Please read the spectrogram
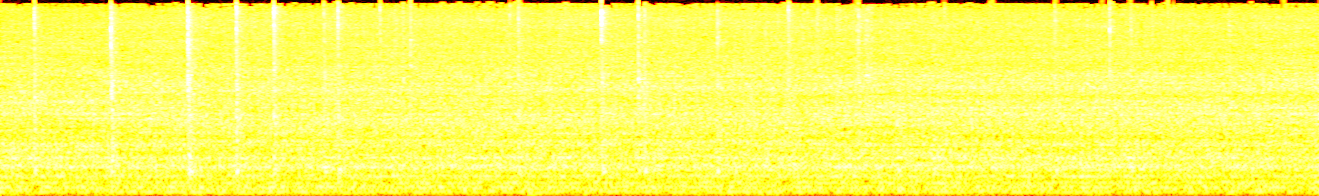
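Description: Fryums frying in a kadhai of hot oil: scattered crackles and pops, thicker during the first few seconds, over a steady rushing background noise.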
